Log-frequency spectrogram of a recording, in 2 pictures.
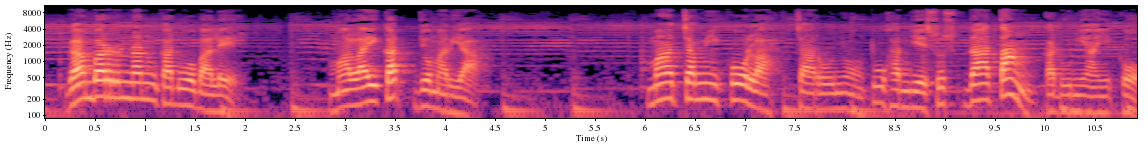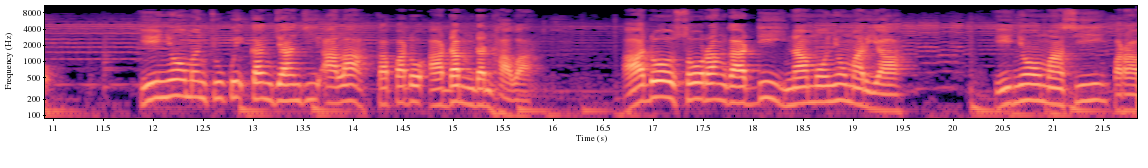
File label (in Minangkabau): good news minangkabau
